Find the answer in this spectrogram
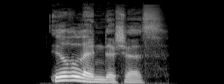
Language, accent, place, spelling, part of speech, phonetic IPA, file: German, Germany, Berlin, irländisches, adjective, [ˈɪʁlɛndɪʃəs], De-irländisches.ogg
- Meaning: strong/mixed nominative/accusative neuter singular of irländisch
